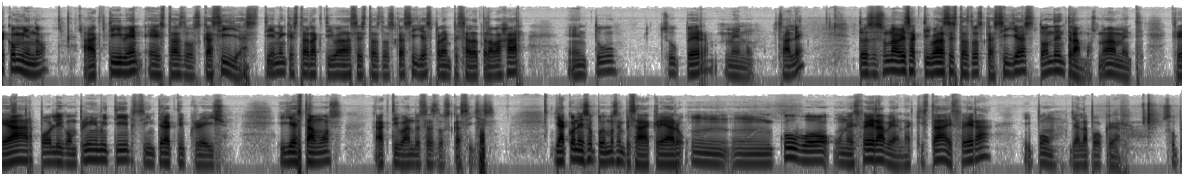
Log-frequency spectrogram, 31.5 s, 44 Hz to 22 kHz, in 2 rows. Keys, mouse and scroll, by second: 1.0 ctrl+F1, 2.1 click, 5.4 ctrl+click, 9.2 click, 13.5 ctrl+F1, 15.4-20.7 drag, 22.2-27.4 drag, 29.9 click, 30.9 Delete.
